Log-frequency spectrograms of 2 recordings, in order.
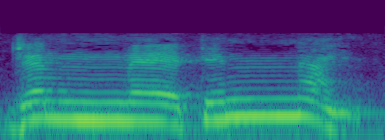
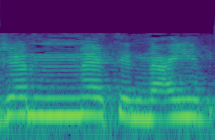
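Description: First: The n sound is held with a nasal hum. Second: The n sound is plain, without held nasal. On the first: The speaker calls it right. "النون لازم تغن" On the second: The speaker calls it wrong. "مش تقول جنات النعيم"

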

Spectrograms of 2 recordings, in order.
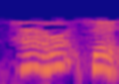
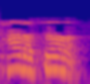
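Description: First: The s sound is plain and light. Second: The s sound is heavy and emphatic. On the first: The speaker calls it right. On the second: The speaker calls it wrong.

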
